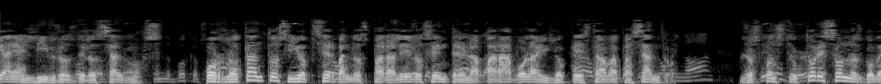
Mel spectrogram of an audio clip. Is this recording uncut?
yes; 0 cuts

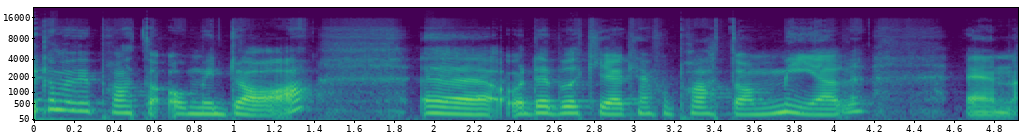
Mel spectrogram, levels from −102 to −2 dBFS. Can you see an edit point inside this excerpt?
yes; 1 cut; at 2.3 s

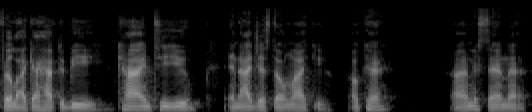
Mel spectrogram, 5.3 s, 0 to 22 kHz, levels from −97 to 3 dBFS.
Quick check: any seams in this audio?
yes; 1 cut; at 3.4 s

